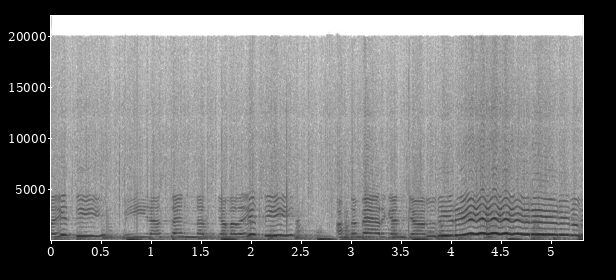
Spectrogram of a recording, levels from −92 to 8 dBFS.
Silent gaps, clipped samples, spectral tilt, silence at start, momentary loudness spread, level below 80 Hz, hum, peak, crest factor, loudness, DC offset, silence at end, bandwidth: none; under 0.1%; -4.5 dB/octave; 0 s; 11 LU; -44 dBFS; none; 0 dBFS; 16 dB; -16 LUFS; under 0.1%; 0 s; over 20 kHz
